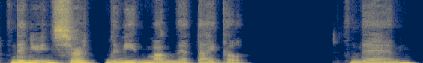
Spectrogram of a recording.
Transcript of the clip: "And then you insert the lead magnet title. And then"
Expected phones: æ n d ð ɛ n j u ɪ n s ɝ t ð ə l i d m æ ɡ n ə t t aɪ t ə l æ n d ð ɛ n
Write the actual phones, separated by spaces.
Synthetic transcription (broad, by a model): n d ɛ n j u ɪ n s ɝ t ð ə n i d m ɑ ɡ n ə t t aɪ t ə l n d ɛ n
